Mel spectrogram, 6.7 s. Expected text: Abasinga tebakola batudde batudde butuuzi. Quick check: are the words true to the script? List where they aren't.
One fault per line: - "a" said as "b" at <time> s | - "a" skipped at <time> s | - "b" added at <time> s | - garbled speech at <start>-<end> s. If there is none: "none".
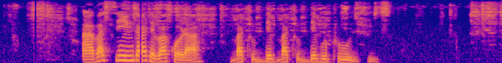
none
